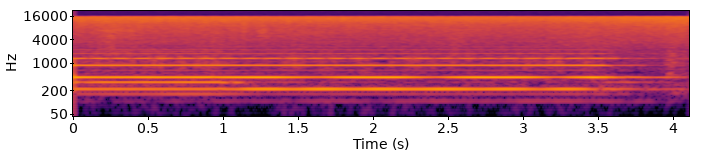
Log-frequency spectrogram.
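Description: Church organ holding a sustained chord, with one inner note moving about a second in; the chord fades and is released near the end.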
